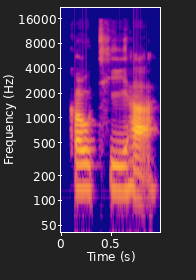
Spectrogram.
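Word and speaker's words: Cotija: Kotiha.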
